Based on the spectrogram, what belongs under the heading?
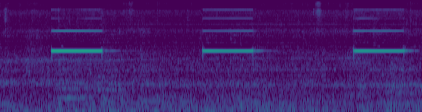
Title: easy fix for Siemens dishwasher with a beeping sound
